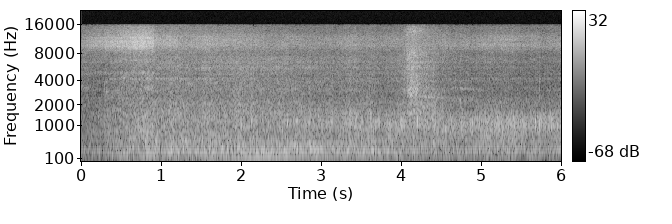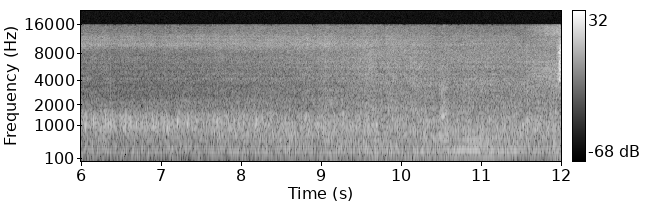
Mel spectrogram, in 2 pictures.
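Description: Steady road-traffic noise: cars running on a street, with a faint engine hum in the first few seconds.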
